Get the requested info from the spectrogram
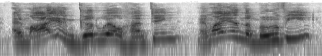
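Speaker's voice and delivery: high, loud incredulous questions; amazed mock disbelief. Visitor marvelling at hearing Boston accents, amazed mock disbelief. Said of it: "when you hear that Boston accent, oh, it's, it, you're going".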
